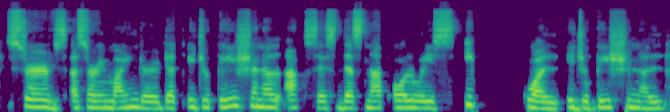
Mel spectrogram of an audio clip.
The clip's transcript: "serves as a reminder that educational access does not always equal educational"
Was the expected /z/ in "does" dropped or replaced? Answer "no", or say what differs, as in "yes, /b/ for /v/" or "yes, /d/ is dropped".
yes, /s/ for /z/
